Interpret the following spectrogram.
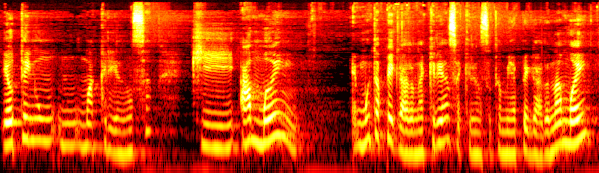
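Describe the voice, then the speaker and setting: A Brazilian woman lectures her class in a husky, slightly breathy voice. She explains patiently, step by step, and keeps tagging her sentences with quick questions to the listeners. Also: on the high side, lively intonation, dark tone. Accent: Brazilian Portuguese. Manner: explanatory, frequent "né?" tag questions. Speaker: instructor.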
